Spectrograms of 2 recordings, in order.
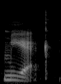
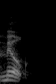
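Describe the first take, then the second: First: "Miak" as two vowels, mee-ak, no L; altered pronunciation. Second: Said in the usual way. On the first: Shown as a demonstration. Correcting co-host that it's not milk, "Miak" said mee-ack. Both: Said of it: "Not milk, Miak".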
